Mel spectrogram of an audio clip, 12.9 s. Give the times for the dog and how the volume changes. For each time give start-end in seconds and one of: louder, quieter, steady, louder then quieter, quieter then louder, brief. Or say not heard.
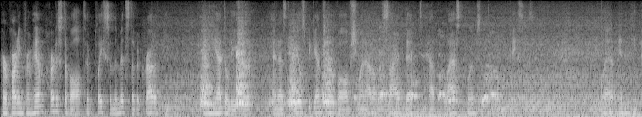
4.0-10.0 quieter.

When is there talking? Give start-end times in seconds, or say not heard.
0.0-10.6, 12.0-12.8.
